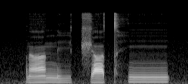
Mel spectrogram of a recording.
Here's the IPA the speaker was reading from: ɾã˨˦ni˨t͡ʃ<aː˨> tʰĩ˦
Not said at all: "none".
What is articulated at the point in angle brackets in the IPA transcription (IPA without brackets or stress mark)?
a˨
